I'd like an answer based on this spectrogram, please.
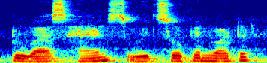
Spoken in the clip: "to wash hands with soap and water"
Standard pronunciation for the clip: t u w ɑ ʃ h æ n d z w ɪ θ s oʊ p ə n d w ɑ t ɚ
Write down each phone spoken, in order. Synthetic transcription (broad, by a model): t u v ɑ s h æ n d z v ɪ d s oʊ p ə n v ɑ t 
